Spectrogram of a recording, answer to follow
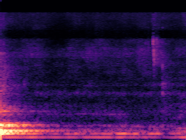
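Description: A spoken word trails off at the start, then quiet room tone with a faint steady low hum.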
